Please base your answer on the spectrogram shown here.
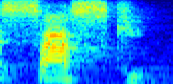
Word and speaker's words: Sasuke: sabe muito bem que o U nessa situação é mudo, então é Sasuke, né? Escreveu lá com U, mas o U não é igual a Akatsuki, né? Tá escrito Akatsuki, tá escrito S-U, mas a gente fala Akatsuki, né?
